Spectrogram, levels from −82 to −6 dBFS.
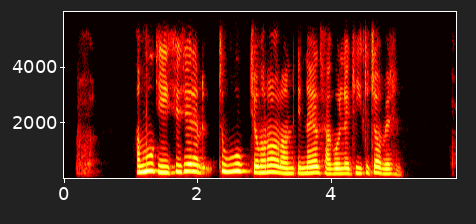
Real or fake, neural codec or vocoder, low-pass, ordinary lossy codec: fake; autoencoder, 22.05 kHz, a latent of 192 numbers a frame, VITS, trained on one speaker; 5.4 kHz; Opus, 24 kbps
